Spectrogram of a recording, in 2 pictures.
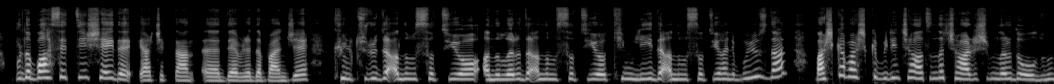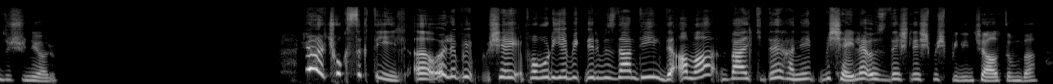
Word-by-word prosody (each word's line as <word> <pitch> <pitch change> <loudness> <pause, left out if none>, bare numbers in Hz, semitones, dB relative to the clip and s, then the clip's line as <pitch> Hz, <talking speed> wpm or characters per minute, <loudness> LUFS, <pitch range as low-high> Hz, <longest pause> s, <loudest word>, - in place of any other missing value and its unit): burada 280 0 0
bahsettiğin 325 +1 +4
şey 290 -2 +2
de 240 -3 +2
gerçekten, 195 -1 0
eee, 175 -1 -2
devrede 180 -1 0
bence. 180 +6 0 0.2
Kültürü 270 -1 -4
de - - +4
anımsatıyor, 245 -1 0
anıları 225 +2 +1
da - - +2
anımsatıyor, 235 0 -2
kimliği 250 -1 -4
de - - +4
anımsatıyor. 235 +1 -3
Hani, 235 -3 -5
bu 275 - -5
yüzden 335 +1 +1 0.3
başka 265 - +4
başka 340 -3 -1
bilinçaltında 290 0 -2
çağrışımları 255 -1 0
da 250 - -1
olduğunu 220 +1 -2
düşünüyorum. 190 -7 -7 2.5
Ya, 365 - +11 0.2
çok - - +2
sık 450 -3 -2
değil. 225 - -4
Eee, 255 0 +7
öyle 415 -9 +2
bir, 360 - -6
şey, 330 -2 +1
favori 310 +1 -1
yemeklerimizden 315 -1 0
değildi 320 -8 +2
ama 300 +1 +4 0.2
belki 275 -1 +1
de, 310 +3 -1
hani, 250 -1 -3
bir 265 +6 -5
şeyle 245 0 +2
özdeşleşmiş 240 -1 -3
bilinçaltımda. 180 -1 -2
250 Hz, 130 wpm, -23 LUFS, 220-300 Hz, 2.5 s, Ya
